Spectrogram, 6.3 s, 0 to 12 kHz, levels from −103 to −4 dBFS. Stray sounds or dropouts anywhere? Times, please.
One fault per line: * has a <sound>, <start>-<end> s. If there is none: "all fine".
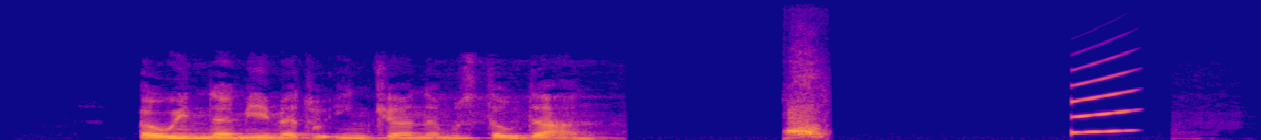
* has a bark, 3.9-4.2 s
* has a chirp, 5.4-5.7 s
